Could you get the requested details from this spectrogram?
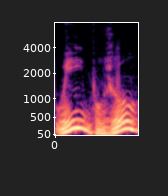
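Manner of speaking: slightly cheery, hearty tone. Retelling how a man surprised himself greeting someone, imitating someone jovial. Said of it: "comme ça, de manière un peu plus joviale".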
